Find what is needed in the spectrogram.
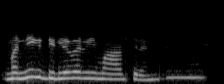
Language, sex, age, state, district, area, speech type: Kannada, female, 18-30, Karnataka, Gadag, urban, conversation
